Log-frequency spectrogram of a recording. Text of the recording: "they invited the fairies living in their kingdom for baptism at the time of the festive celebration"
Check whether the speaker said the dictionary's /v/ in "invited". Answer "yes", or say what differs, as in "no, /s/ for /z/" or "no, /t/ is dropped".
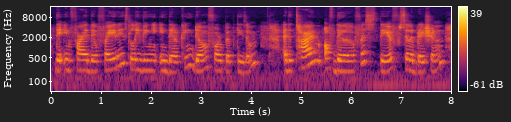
no, /f/ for /v/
